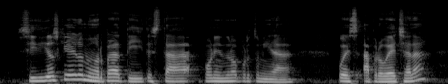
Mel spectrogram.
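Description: Very fast in pace, this man's speech sits at a fairly high pitch. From Colombia, Bogotá. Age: 40s. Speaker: entertainment TV presenter; TV presenter. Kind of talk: interview conversation. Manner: halting, repeating words. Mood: reflective, storytelling. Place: studio. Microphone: studio mic.

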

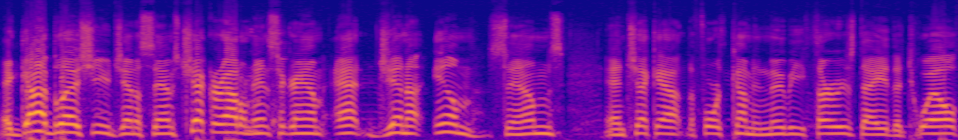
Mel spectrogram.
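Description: Speaking in an American accent at a moderate pace, a man with a high pitch and ordinary pitch variation leaves hardly any pauses, his sound dry and close with no echo. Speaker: show host. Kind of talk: casual interview. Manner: jokey, laughs often.

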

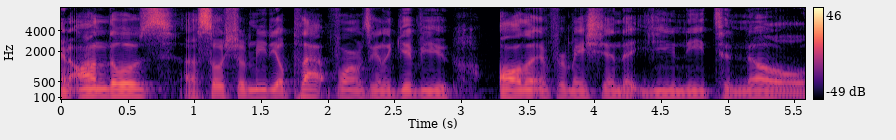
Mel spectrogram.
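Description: The pace is moderate. It is a man who speaks. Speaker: pastor. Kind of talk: sermon. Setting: church with audience. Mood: warm, joking. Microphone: handheld.

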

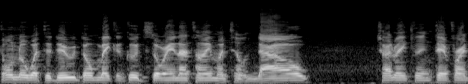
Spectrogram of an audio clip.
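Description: A man with a normal speaking voice and fairly even intonation. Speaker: amateur voice actor. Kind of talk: casual vlog chat. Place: home room. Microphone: headset.

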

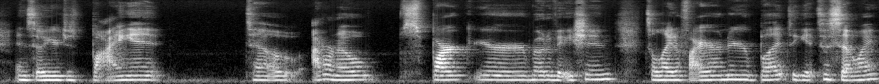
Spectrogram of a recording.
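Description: The speaker talks at a fairly slow pace with monotone, flat intonation. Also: woman. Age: 20s. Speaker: quilting vlogger; quilting hobbyist vlogger. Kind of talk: casual vlog monologue; casual vlog chat. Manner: hesitant, many fillers. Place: home room. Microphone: phone near.

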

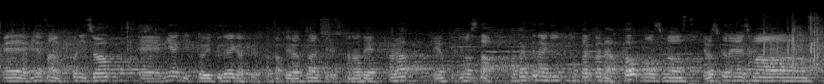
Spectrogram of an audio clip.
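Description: A man talks at a very fast pace with audible room echo and crowd noise in the background. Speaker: band MC. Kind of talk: stage MC talk. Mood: polite, slightly nervous.

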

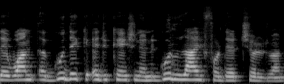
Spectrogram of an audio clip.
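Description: A woman with a Romanian accent talks at a fairly high pitch with ordinary pitch variation over a quiet background. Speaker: content creator. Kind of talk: casual interview. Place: home room. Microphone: video call.

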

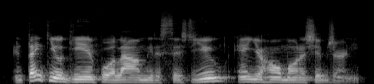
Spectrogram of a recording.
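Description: A man with an American accent at a medium pitch, fairly quick and lively in intonation, over a quiet background. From South Carolina, Rock Hill; South Carolina. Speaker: loan officer. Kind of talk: scripted self-introduction. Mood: warm, sincere.

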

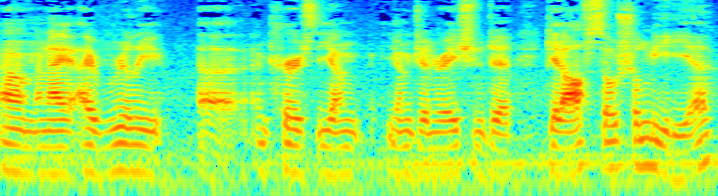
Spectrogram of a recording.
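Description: Over light background noise, a man with an American accent speaks at a moderate pace. His voice is somewhat breathy and fairly low in pitch. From California. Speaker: professional base jumper; interviewee. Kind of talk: interview. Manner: hesitant, many fillers. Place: home room.

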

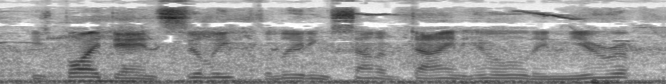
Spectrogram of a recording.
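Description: Loud background noise sits under a man's voice. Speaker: horse breeder and owner. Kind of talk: casual promo interview. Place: open country.

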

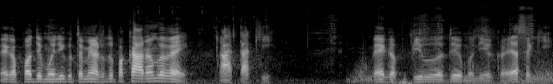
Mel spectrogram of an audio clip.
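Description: Talking at a very fast pace yet with long, frequent pauses, a man of medium pitch shows ordinary pitch variation. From Brazil, Minas Gerais (Belo Horizonte). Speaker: gaming streamer. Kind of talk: live gameplay commentary. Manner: animated.

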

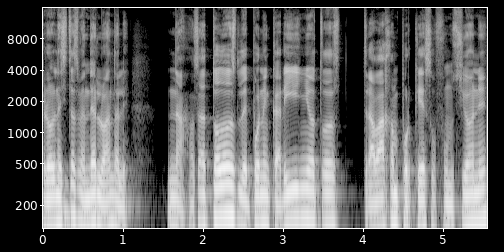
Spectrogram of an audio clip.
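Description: Fairly quick speech with a Mexico City accent and fairly even intonation plays over a quiet background. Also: man, medium pitch for a man. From Mexico City (Iztapalapa), later San Luis Potosí. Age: 30s. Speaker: content creator and guitarist. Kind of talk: casual chat. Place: studio. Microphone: studio mic.

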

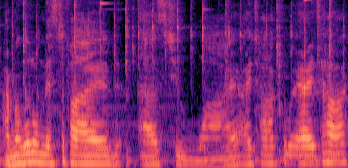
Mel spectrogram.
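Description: Clear music plays in the background as a man speaks at a fairly high pitch with ordinary pitch variation. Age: 30s. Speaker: documentary filmmaker. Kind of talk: documentary narration. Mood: puzzled, self-questioning. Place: home room.

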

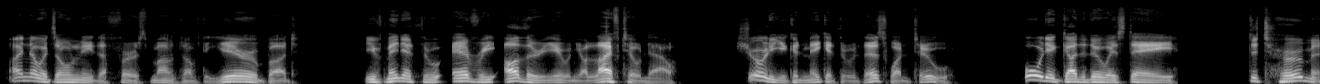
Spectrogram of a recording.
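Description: Using a put-on character voice, a man speaks at a moderate pace and medium pitch in a very clean recording with a silent background. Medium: voice reel. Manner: relaxed, casual.

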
